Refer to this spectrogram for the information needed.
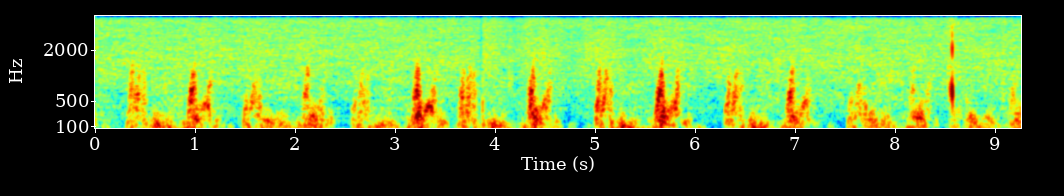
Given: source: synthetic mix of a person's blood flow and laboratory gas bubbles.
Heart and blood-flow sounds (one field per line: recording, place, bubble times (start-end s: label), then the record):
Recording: Doppler ultrasound of blood flow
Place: precordium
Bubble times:
8.51-8.61 s: bubbles
From the record:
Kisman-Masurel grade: 113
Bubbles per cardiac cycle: 1 to 2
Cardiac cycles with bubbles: 1 to 10%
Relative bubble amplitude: loud (0.450 to 0.775)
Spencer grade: 1 (occasional bubble signal discernible with the cardiac motion signal, with majority of cardiac periods free of bubbles)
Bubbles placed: only in the low amplitude regions of the cardiac cycle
